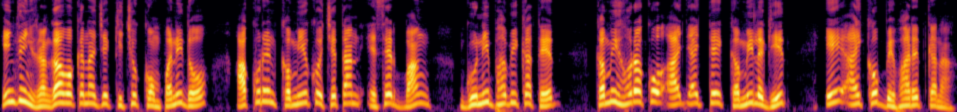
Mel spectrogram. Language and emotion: Santali, angry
